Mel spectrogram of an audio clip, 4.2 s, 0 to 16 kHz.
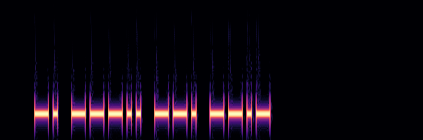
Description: Morse code, heard as a keyed tone, about 30 wpm, 700 Hz. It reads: N8GQ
